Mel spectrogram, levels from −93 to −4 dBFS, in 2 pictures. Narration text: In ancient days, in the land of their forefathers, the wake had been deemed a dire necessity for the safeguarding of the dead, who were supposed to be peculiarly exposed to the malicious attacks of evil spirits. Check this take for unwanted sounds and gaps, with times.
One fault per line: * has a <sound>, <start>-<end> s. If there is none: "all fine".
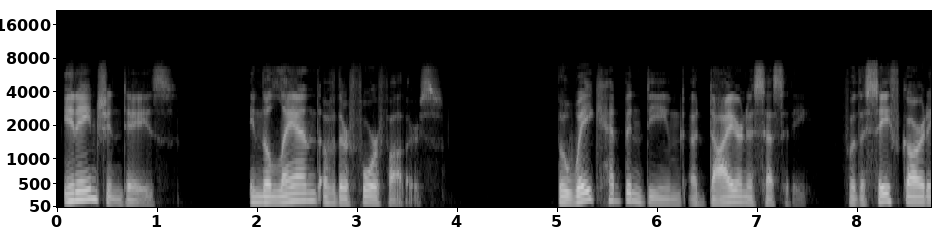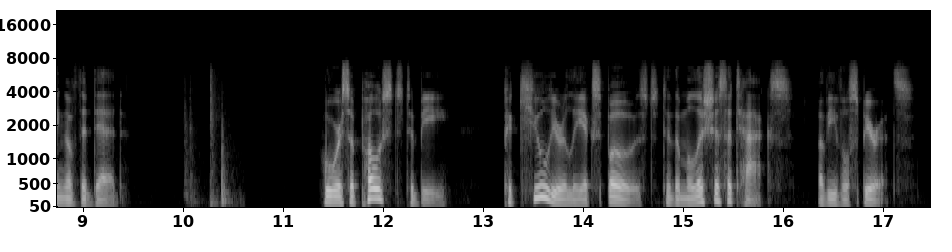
* has a squeak, 10.0-10.6 s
